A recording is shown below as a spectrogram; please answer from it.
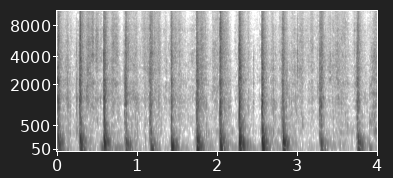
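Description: A crumpled wad of gesso-covered paper pounded repeatedly onto a stack of brown paper-bag pages on a table, about four knocks a second.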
